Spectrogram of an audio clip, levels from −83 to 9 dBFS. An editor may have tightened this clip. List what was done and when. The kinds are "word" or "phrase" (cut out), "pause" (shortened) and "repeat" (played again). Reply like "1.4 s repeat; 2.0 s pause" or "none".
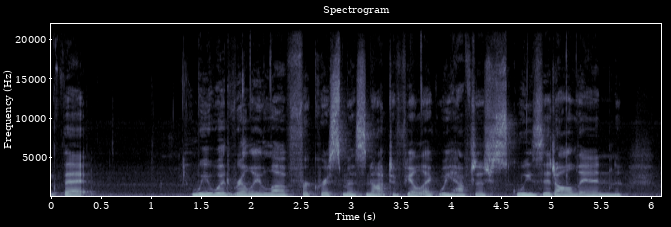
none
